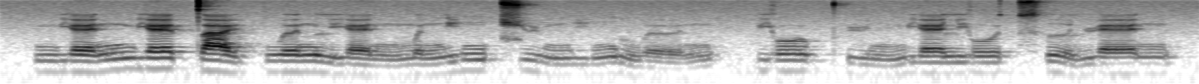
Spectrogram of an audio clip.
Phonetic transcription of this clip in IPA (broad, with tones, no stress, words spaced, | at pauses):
mjɛ˧˥nmjɛ˥ t̪a˥˩ɪ̯kwə˥nljɛ˨˩nmə˧˥n i˥ŋt͡ɕy˥˩mi˧˥ŋlwə˨˩˦n | pjo˥ʊ̯ pʰy˨˩nmjɛ˥ljo˥ʊ̯ t͡sʰɹ̩˥˩lɥɛ˥n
